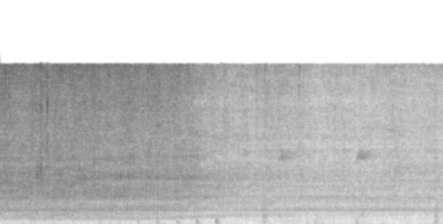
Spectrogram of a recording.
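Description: Minced meat and onion sizzling in a pan on a camp gas stove, stirred with a wooden spoon. About two and a half seconds in, the sizzle fades to a quieter background with a few faint ticks.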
